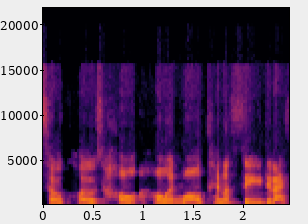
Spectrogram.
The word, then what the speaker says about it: Hohenwald: I always get nervous when I try to pronounce Hohenwald but you have a good German name Hohenwald you did fine oh good good good we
